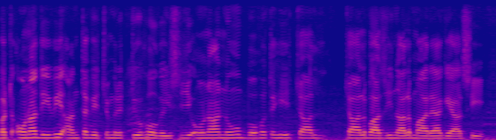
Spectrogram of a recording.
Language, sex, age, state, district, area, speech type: Punjabi, male, 18-30, Punjab, Gurdaspur, urban, spontaneous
